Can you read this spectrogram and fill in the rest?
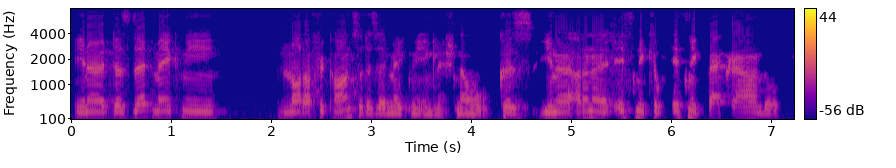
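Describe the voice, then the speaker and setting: A man's voice: mid-range voice, fairly even intonation, normal speed, pushed and bright, poor audio. A man from South Africa calling in to a show, chatting casually with hesitant fillers. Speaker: caller. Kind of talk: casual call-in chat.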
